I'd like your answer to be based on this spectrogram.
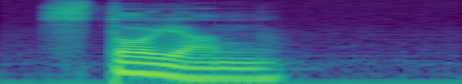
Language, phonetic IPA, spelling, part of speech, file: Polish, [ˈstɔjãn], stojan, noun, Pl-stojan.ogg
